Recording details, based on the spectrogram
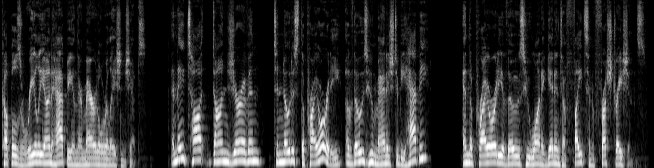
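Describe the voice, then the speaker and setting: Higher-voiced man reading a script. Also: normal speed. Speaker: reader. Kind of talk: scripted narration.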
